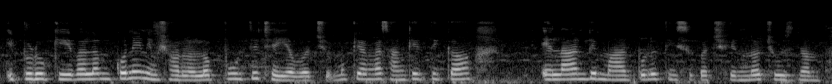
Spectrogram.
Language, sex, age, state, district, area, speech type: Telugu, female, 30-45, Telangana, Siddipet, urban, spontaneous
